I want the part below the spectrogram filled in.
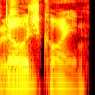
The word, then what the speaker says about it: Dogecoin: Is it pronounced Dogecoin or a Dogecoin? – Dogecoin. Based on the Doge meme.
